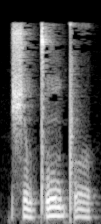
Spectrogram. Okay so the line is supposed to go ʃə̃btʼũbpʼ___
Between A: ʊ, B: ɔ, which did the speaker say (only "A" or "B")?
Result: A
